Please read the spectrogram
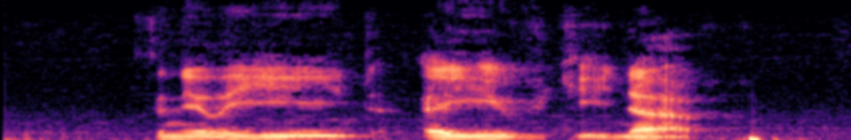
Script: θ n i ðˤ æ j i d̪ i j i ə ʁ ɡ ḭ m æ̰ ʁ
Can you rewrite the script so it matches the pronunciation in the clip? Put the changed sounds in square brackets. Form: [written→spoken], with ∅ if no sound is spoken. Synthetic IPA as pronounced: θ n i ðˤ [æ→i] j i d̪ [i→æ] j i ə [ʁ→v] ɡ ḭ [m→n] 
